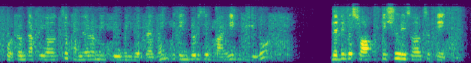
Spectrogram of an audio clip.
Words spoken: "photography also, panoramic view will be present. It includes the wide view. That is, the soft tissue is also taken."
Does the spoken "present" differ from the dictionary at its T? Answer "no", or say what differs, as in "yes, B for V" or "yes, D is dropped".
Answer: yes, T is dropped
